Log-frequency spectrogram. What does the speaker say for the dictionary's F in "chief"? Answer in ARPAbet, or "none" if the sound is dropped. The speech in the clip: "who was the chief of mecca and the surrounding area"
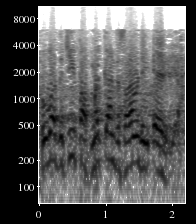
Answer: P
